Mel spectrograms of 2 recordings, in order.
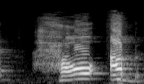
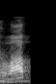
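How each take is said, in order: First: A glottal break separates 'hau' and 'ab'. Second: The middle is a smooth long 'a' sound. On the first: The speaker calls it right. "ये लफ्ज है हौ अब, हवाब नहीं है" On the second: The speaker calls it wrong. "लोग उसे हवाब पढ़ रहे होते हैं"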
